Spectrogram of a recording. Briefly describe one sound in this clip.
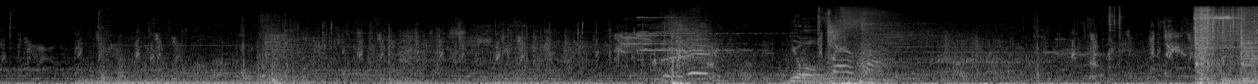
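Game combat sounds clash and crackle with magic effects.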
